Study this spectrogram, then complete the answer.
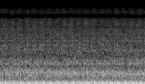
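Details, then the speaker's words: Yamaha NMAX Neo (3rd-gen) scooter at 6,300 km, idling while warming up before an oil change due at 1,800 km on the oil trip: a steady, even low putter with no knocks or rattles, so the engine sounds smooth and normal. "Terus untuk suara mesin kasar atau enggak tadi kan waktu sebelum diganti kalian juga udah denger ya bagaimana."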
